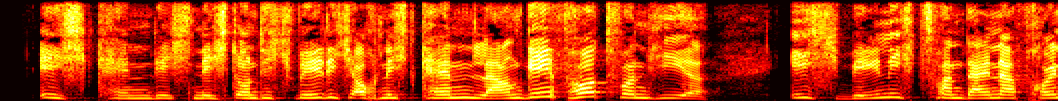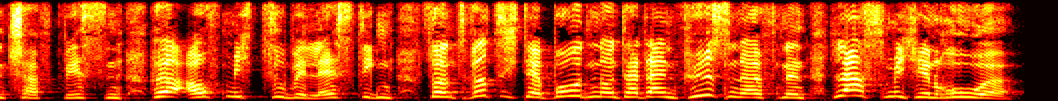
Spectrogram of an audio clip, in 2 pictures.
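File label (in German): synchron, sprecher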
